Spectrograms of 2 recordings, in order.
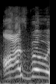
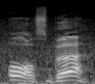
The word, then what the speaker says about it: Aasbø: Aasbø is not how you say his name. The real name is Aasbø.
